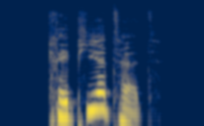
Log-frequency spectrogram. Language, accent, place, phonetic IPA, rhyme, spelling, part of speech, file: German, Germany, Berlin, [kʁeˈpiːɐ̯tət], -iːɐ̯tət, krepiertet, verb, De-krepiertet.ogg
- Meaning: inflection of krepieren: 1. second-person plural preterite 2. second-person plural subjunctive II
